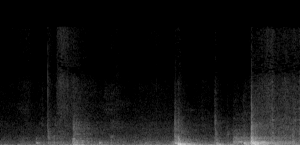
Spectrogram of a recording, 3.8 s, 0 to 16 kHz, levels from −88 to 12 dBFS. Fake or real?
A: real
